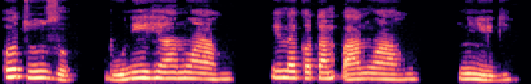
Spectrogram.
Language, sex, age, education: Igbo, female, 15-29, tertiary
